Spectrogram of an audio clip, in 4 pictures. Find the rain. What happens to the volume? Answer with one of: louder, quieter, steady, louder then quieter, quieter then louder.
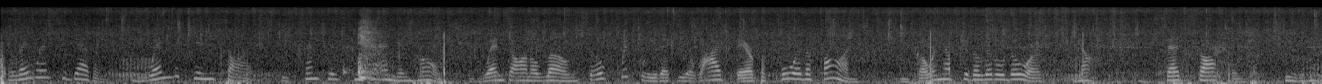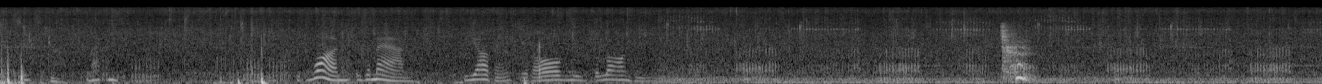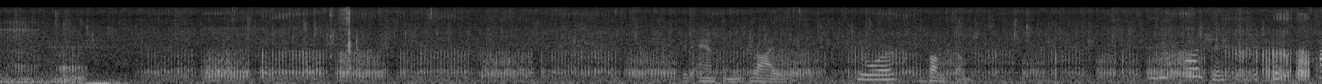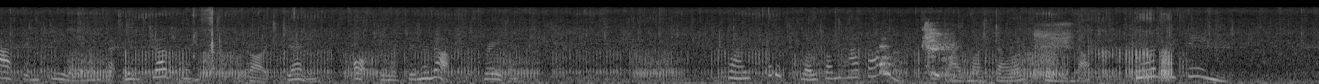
steady.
